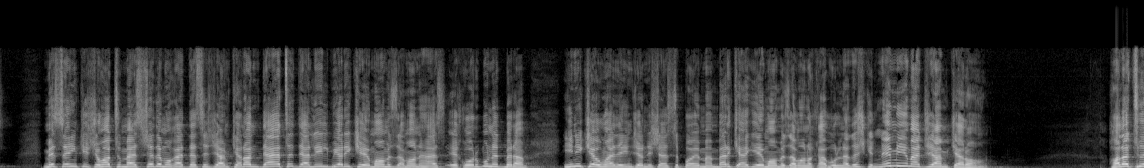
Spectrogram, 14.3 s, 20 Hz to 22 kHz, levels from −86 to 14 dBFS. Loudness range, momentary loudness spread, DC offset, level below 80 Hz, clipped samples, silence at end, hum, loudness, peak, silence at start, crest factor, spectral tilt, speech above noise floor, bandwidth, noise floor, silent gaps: 2 LU; 5 LU; under 0.1%; -64 dBFS; under 0.1%; 0 s; none; -16 LUFS; 0 dBFS; 0.55 s; 16 dB; -3.5 dB/octave; 48 dB; 16 kHz; -64 dBFS; none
